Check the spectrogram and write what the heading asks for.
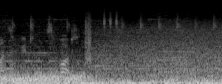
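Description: Wind buffeting an action camera's microphone on an exposed sea cliff, a steady low rumble.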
